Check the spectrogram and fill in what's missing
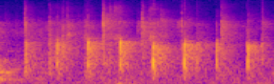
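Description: A small group claps in a quick, even rhythm of about eight sharp claps at an outdoor organic industry expo event, close and clear.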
